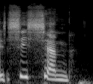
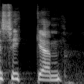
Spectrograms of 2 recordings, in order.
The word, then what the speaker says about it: Chichen: Det är Colosseum i Rom och det är Chichen Itza i Mexiko. Inte Chicken som många säger.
